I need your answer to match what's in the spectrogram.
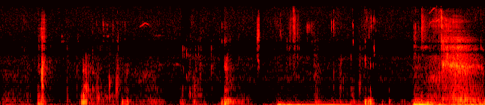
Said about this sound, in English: Continuing on from that, I had another thought, but maybe I just need a sip of tea first.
